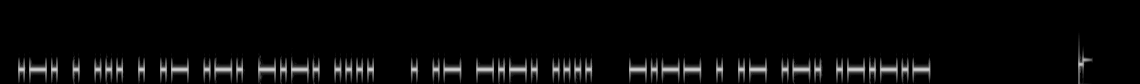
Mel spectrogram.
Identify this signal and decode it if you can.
Morse code, heard as a keyed tone, about 22 wpm, 700 Hz. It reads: RESEARCH EACH YEAR.
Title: Sentences from Top 1000 Words - Review Part 4 - 22wpm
